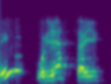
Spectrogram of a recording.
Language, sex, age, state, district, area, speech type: Bodo, male, 18-30, Assam, Chirang, rural, conversation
